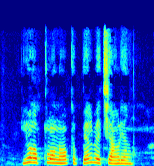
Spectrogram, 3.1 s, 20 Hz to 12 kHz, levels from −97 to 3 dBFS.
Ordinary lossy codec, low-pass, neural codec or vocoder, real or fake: MP3, 64 kbps; 9.9 kHz; vocoder, 22.05 kHz, 80 mel bands, WaveNeXt; fake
